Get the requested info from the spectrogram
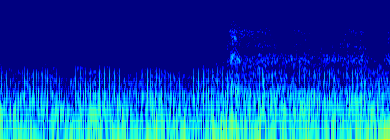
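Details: Female mixed-breed cat dozing on her favourite sofa on a holiday afternoon; a low, steady rumbling purr fills the clip, with a brief rustle of higher noise toward the end.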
